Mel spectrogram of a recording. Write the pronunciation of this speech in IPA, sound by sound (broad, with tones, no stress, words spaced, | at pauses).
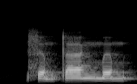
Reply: sɐ˨˩mt̪aː˨ŋmɐ˨m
